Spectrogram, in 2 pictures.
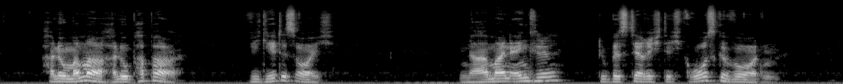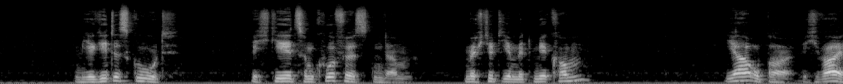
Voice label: German Dialogue - Visiting Family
